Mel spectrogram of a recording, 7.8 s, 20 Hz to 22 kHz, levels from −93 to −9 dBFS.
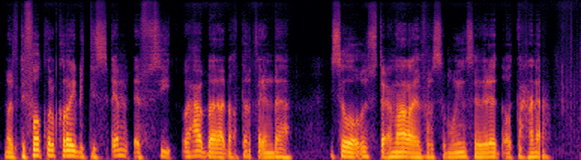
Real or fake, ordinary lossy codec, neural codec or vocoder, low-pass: fake; none; codec, 44.1 kHz, 2.6 kbps, DAC; none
